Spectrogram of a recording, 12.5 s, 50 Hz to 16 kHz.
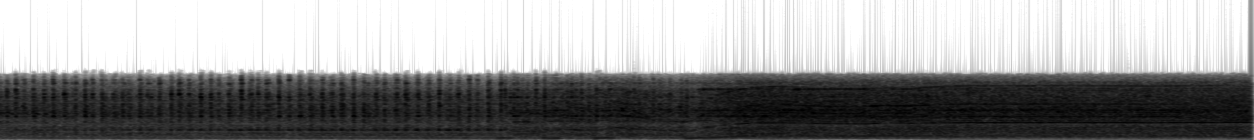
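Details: Shindaiwa EB802RT blower, a two-stroke, on a test run after fixing a backwards-installed replica carburetor and fitting new fuel hoses and a used gasket; choke off, a little throttle: ragged buzz that climbs, then settles into a clean, steady high run. Normal running.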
